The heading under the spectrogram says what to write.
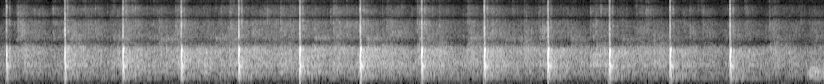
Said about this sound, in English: Can we give them a round of applause, actually?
